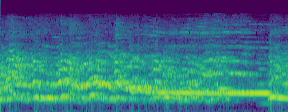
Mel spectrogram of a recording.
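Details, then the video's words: Pack of six Malamutes singing with their owner; several intertwined howls waver, then one clear voice holds a long flat note before dropping sharply at the end. "Malamute singing woo woo"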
